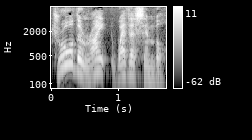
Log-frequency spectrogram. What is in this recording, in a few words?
"draw", English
